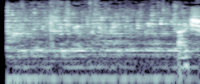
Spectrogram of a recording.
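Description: Water running from a tap into a container as it is being filled, a steady pouring sound; a man's voice starts near the end.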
